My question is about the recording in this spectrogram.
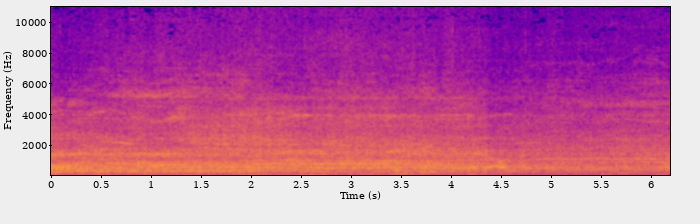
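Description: Steady murmur of many voices in a hall over the running noise of a 1/16-scale Hooben RC M1A2 Abrams tank driving on its tracks, its digital sound unit playing the engine sound.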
